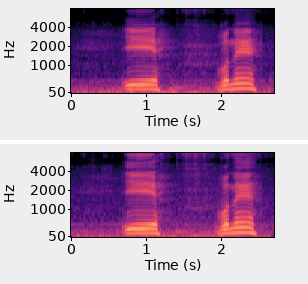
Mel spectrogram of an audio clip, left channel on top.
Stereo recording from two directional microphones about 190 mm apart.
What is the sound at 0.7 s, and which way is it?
Speech, 15° right (ahead or behind).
